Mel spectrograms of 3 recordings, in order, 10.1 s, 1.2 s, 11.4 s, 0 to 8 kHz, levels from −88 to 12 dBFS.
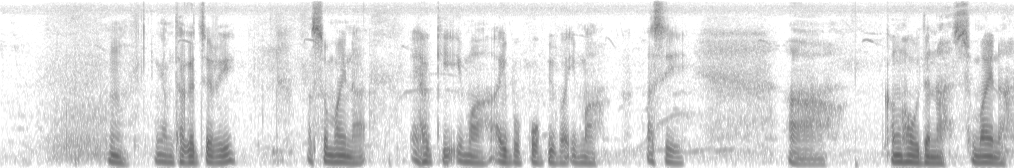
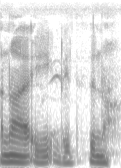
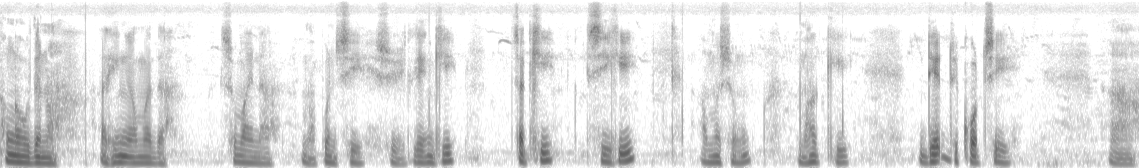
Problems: background sounds at intervals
